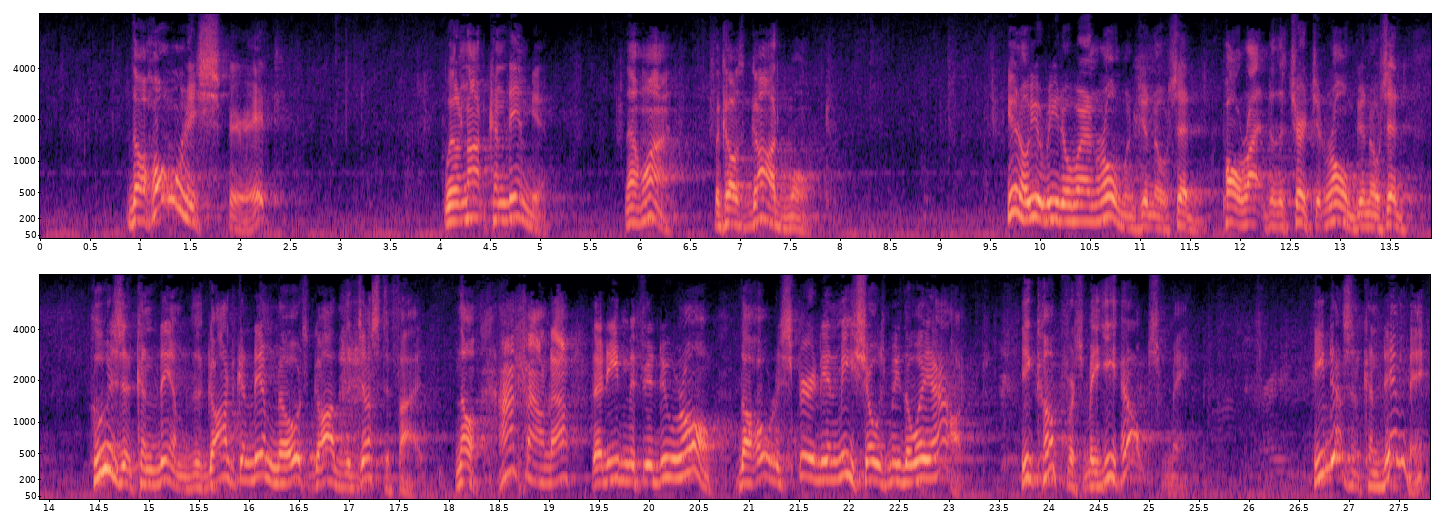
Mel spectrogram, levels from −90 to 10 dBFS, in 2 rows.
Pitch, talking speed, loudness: 180 Hz, 160 wpm, -18 LUFS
